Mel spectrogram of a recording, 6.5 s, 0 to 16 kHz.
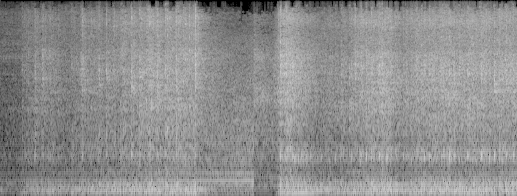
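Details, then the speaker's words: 1968 Camaro with a 502 big-block crate motor, first dyno pulls under load: it pulls hard, but the note surges and stumbles and is inconsistent throughout the pull, audible from outside. It needs its timing set. "You can see how Yeah, dude, inconsistent it is the whole time, and I can hear it doing that. Like from the outside, I can hear it."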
